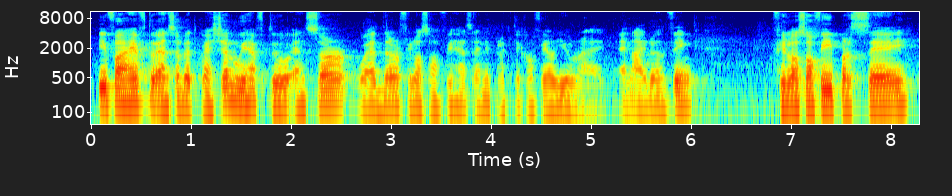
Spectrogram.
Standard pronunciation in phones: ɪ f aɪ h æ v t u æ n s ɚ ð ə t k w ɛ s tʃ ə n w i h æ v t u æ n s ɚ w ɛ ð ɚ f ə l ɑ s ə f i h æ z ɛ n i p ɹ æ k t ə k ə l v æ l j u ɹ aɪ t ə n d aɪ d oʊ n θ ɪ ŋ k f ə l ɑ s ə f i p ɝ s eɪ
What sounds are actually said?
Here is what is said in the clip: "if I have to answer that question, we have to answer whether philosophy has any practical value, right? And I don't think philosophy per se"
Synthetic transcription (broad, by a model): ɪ f aɪ h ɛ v t u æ n s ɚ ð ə t k w ɛ s tʃ ə n w i h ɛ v t u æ n s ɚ w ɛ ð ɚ f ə l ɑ s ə f i h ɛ s ɛ n i p ɹ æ k t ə k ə l f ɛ l j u ɹ aɪ t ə n aɪ d oʊ n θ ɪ ŋ k f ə l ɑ s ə f i p ɝ s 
